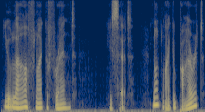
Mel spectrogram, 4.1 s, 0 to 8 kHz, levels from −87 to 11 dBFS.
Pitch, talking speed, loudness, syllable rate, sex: 125 Hz, 145 wpm, -20 LUFS, 4.3 syllables/s, male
